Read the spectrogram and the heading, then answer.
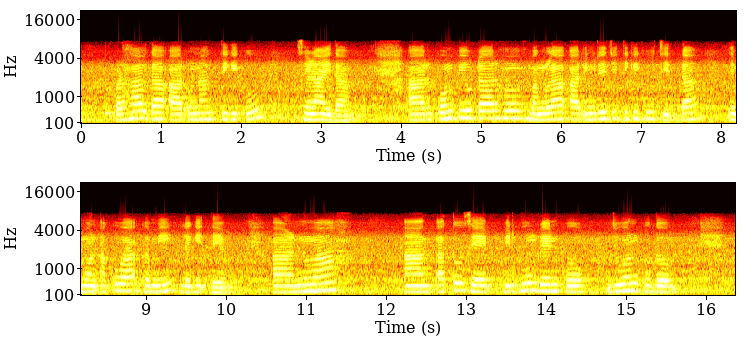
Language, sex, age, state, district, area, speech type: Santali, female, 45-60, West Bengal, Birbhum, rural, spontaneous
